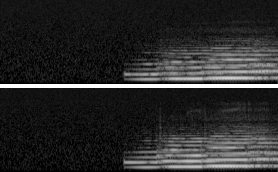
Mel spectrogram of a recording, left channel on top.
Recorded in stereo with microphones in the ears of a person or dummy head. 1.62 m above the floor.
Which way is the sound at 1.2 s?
50° right (ahead or behind).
